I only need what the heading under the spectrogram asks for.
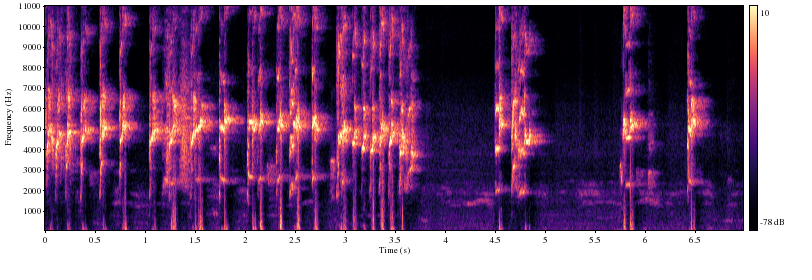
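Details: Morning lovebird chirps: rapid bursts of shrill twittering notes for several seconds, then a pause and a few isolated sharp chirps.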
